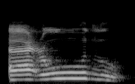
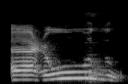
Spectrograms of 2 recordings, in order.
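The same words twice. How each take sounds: Both takes have the same delivery.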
